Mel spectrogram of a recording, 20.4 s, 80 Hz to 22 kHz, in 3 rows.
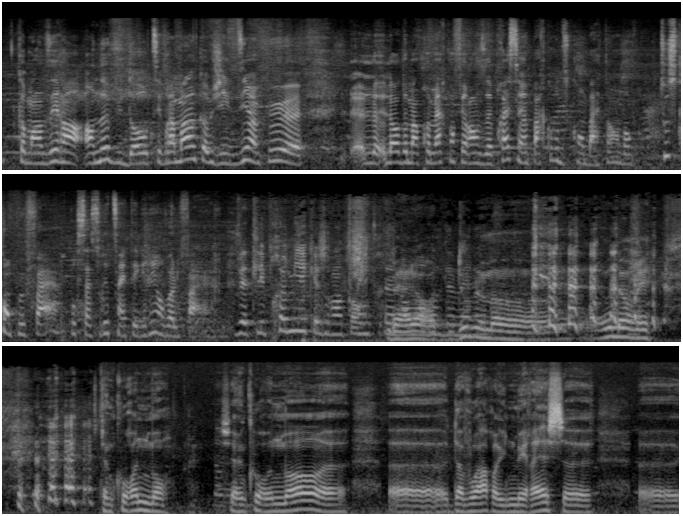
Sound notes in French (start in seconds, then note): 12.0 rires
